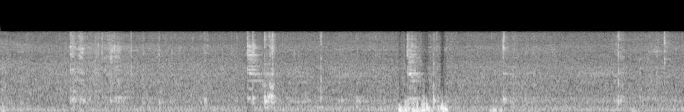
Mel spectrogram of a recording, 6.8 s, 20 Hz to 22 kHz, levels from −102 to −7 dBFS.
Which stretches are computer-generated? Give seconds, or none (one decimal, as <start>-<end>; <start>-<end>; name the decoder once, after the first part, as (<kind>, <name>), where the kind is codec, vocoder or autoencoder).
0.0-0.4 (vocoder, Vocos); 2.8-4.6; 5.5-6.8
